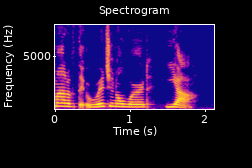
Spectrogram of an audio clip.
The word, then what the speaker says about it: ja: It just happens very, very often for Germans that you get kind of lazy, and again, evolution of words, evolution of vocabulary, evolution of pronunciation. It just so happens that ja oftentimes becomes yo.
